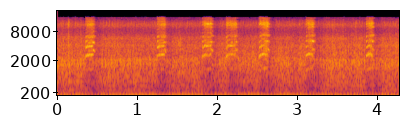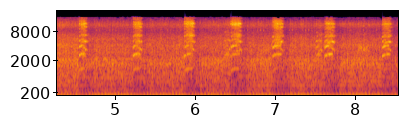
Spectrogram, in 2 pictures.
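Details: A female Red-wattled lapwing defends her eggs in a rice field in Kamphaeng Phet, Thailand, on 11 May during ploughing. She gives shrill, sharp alarm notes, repeated about twice a second, over the loud, steady rumble of a tractor engine.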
